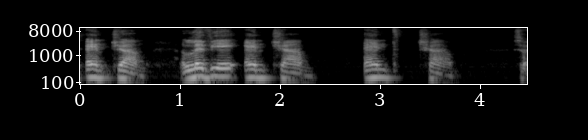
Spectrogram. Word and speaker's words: Ntcham: It's Ntcham. Olivier Ntcham. Ntcham. So it's a tricky name to pronounce that, but Olivier Ntcham.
